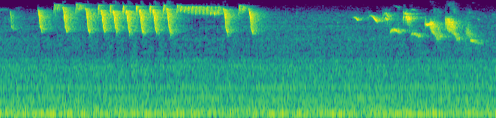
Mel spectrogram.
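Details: Hooded siskin, a caller bird from Buenos Aires, singing repique: a fast burst of shrill downward-sweeping notes that slows and fades, followed by softer, lower twittering phrases.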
